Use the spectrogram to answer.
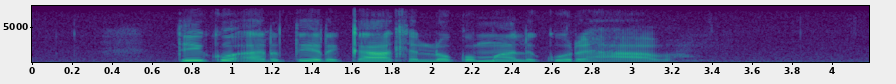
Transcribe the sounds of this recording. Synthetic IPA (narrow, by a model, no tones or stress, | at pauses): tikɔʔaɾitiɾ̤ikaɬɛlɔkɔmalikuɾiɦa̰ːβa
